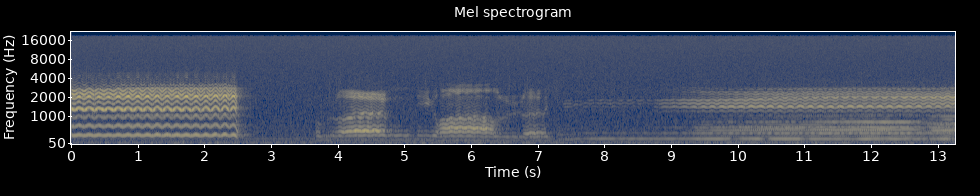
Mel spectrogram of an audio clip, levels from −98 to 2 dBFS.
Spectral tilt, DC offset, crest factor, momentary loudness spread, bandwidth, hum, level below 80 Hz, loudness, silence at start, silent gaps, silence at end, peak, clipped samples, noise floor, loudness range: -2.5 dB/octave; under 0.1%; 16 dB; 24 LU; 19 kHz; none; -66 dBFS; -28 LUFS; 0 s; none; 0 s; -16 dBFS; under 0.1%; -51 dBFS; 18 LU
